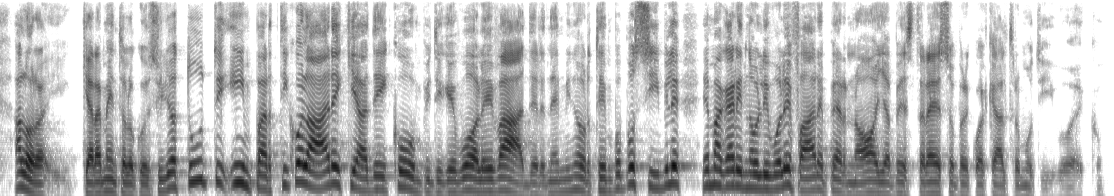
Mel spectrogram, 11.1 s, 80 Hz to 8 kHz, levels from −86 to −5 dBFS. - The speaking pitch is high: No, medium, 150 Hz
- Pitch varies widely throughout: Yes, wide, 7.1 semitones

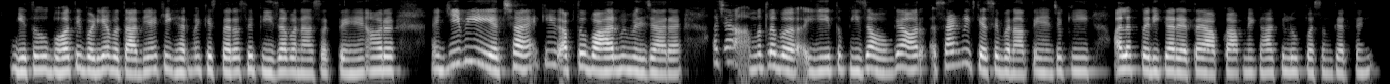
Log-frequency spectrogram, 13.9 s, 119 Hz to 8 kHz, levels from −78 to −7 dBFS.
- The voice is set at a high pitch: Yes, high, 230 Hz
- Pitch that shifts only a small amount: Yes, narrow, 2.2 semitones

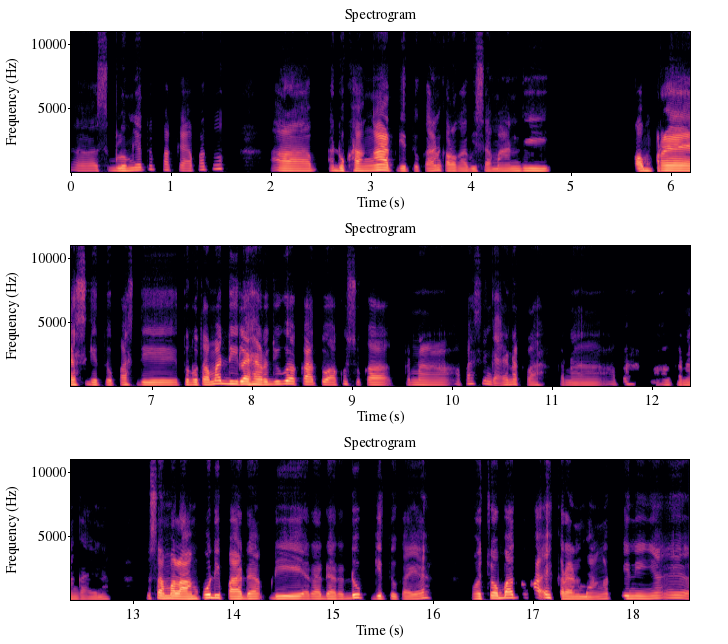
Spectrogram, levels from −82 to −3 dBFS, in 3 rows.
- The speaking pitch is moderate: Yes, medium, 175 Hz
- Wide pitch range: No, average, 2.8 semitones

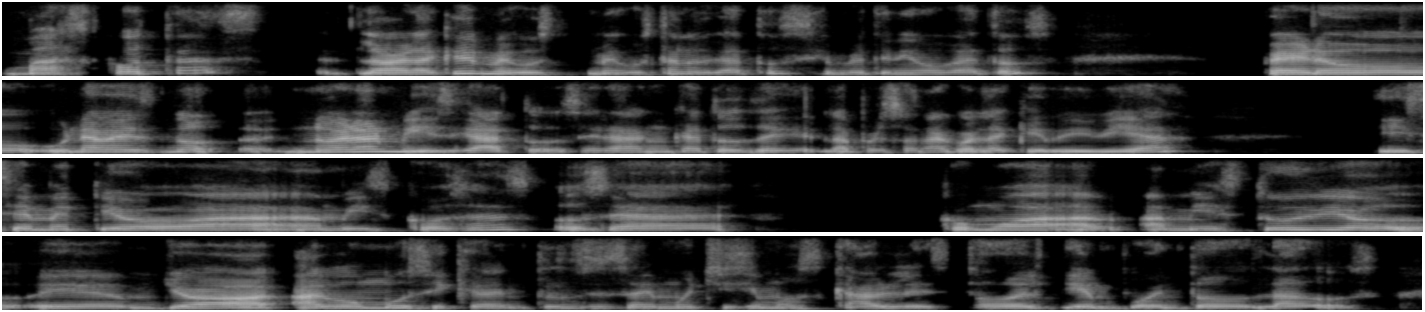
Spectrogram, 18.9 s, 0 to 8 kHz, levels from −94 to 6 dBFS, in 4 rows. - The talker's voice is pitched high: Yes, high, 200 Hz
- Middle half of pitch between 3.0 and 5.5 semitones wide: No, narrow, 2.6 semitones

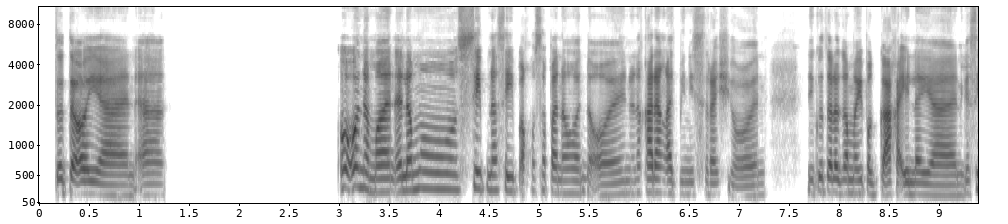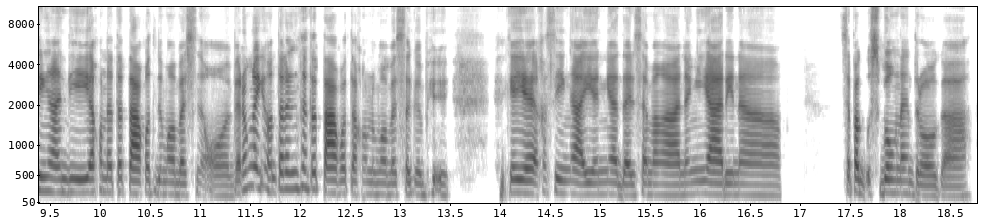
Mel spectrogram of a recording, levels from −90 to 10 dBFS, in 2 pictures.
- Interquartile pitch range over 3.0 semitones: Yes, average, 3.6 semitones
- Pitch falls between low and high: No, high, 195 Hz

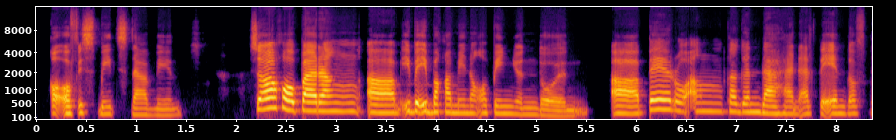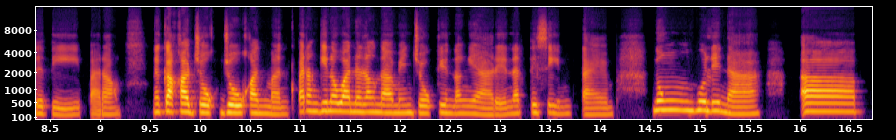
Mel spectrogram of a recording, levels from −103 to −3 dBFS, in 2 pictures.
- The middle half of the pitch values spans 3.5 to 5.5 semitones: Yes, average, 4.4 semitones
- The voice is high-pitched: Yes, high, 205 Hz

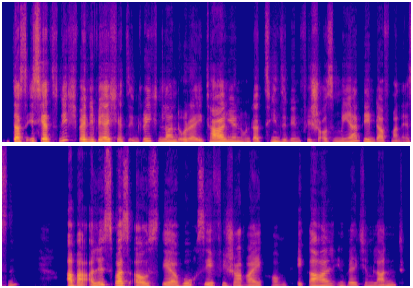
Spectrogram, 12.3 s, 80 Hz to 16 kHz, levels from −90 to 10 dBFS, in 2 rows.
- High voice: Yes, high, 205 Hz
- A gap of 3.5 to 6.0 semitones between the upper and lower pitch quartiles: Yes, average, 4.3 semitones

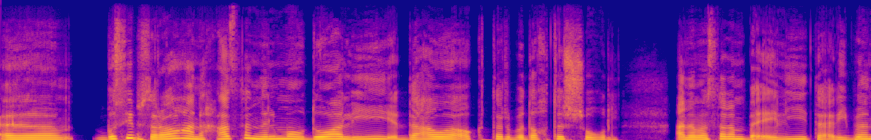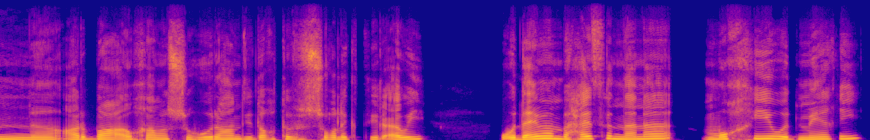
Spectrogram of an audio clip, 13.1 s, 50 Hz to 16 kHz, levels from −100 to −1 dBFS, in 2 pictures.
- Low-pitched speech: No, high, 220 Hz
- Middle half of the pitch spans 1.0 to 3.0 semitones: No, average, 3.4 semitones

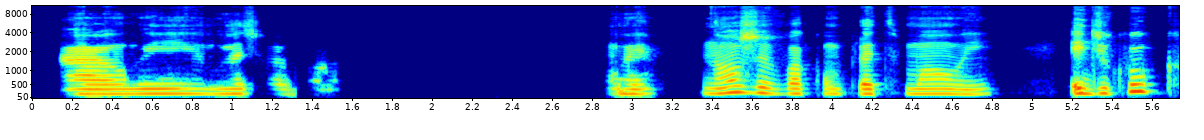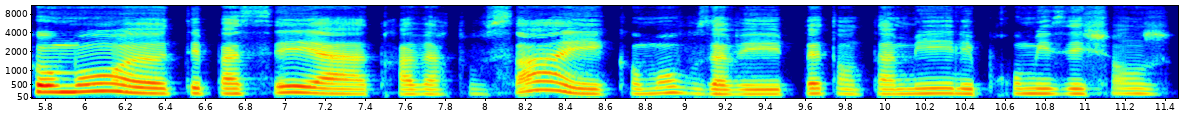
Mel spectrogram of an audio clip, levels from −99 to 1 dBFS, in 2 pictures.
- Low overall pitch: No, medium, 175 Hz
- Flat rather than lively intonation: Yes, narrow, 2.0 semitones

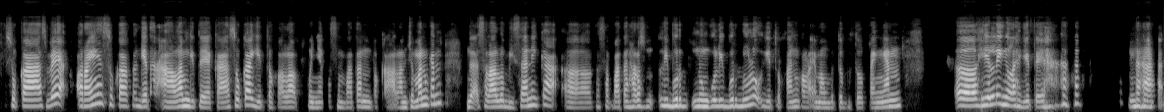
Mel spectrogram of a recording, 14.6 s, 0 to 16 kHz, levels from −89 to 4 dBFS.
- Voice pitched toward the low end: No, high, 190 Hz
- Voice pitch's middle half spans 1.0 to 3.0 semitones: No, average, 3.5 semitones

